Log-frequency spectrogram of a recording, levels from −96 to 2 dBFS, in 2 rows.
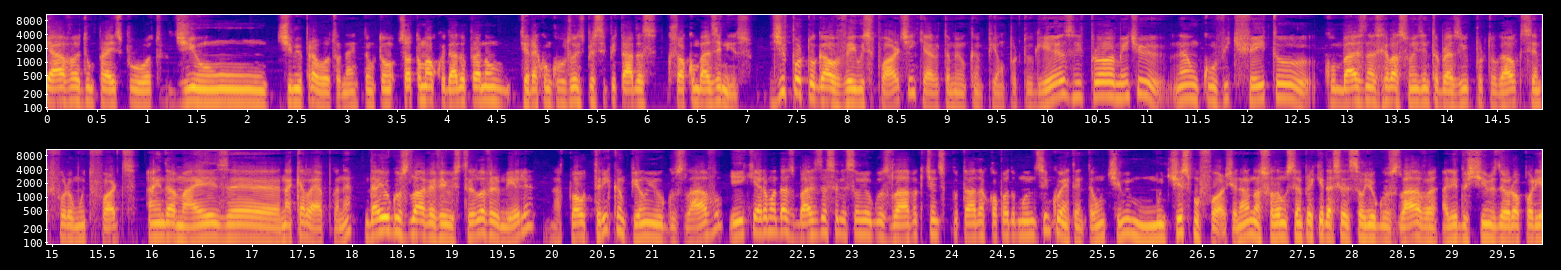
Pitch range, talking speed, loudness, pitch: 125-145 Hz, 220 wpm, -17 LUFS, 130 Hz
